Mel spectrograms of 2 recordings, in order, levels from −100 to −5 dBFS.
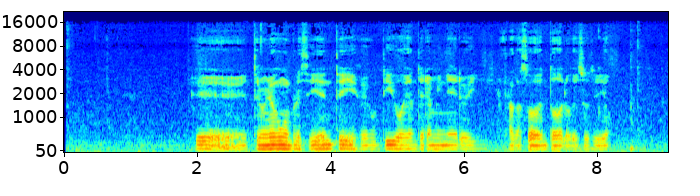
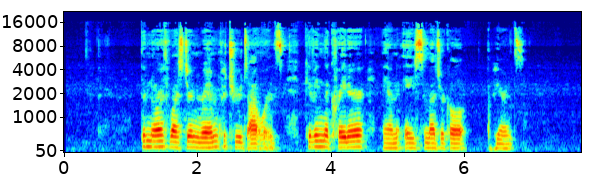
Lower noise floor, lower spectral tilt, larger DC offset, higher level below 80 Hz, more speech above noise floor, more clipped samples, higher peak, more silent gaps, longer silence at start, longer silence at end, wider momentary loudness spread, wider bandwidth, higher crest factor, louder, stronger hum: second, -55 dBFS vs -68 dBFS; first, -6.5 dB/octave vs -4 dB/octave; neither; first, -54 dBFS vs -62 dBFS; second, 26 dB vs 46 dB; neither; second, -12 dBFS vs -6 dBFS; neither; second, 0.05 s vs 1.15 s; second, 0.05 s vs 0.9 s; first, 19 LU vs 13 LU; about the same, 16.5 kHz vs 16.5 kHz; about the same, 18 dB vs 18 dB; second, -30 LUFS vs -22 LUFS; neither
